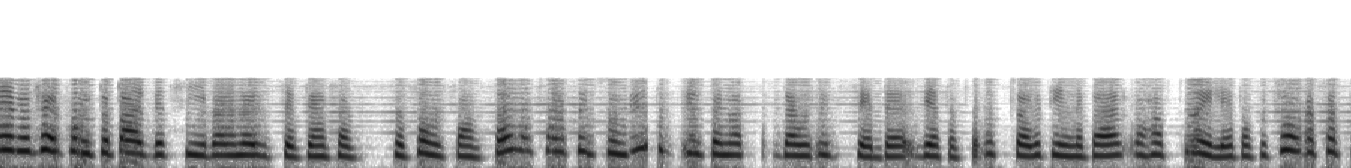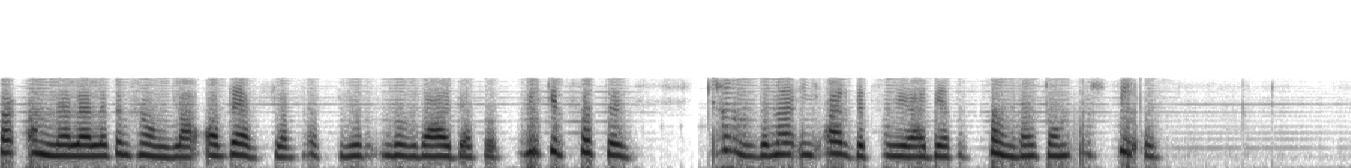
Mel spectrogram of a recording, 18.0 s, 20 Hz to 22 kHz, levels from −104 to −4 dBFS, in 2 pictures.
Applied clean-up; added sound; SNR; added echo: neural separator model SepFormer WHAMR!.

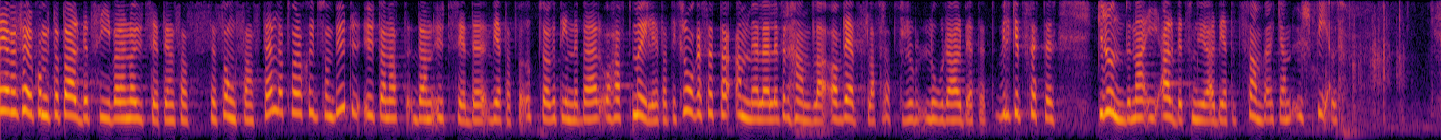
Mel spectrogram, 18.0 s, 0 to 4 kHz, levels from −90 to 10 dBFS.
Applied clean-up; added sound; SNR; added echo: none; none; none; none.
